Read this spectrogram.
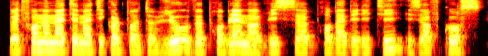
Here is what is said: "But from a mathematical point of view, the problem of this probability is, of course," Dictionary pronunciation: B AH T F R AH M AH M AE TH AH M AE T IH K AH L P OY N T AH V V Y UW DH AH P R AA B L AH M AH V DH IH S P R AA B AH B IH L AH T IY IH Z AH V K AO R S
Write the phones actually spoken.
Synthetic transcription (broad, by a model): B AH T F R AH M AH M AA T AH M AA T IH K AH L P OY T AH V V Y UW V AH P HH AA B L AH M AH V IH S P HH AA B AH B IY L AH T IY IH Z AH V K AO R S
